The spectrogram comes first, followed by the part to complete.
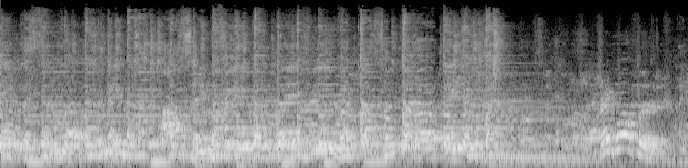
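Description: Old-time string band playing an upbeat instrumental, with banjo leading over plucked strings and a steady moving bass line. The playing thins briefly near the end.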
